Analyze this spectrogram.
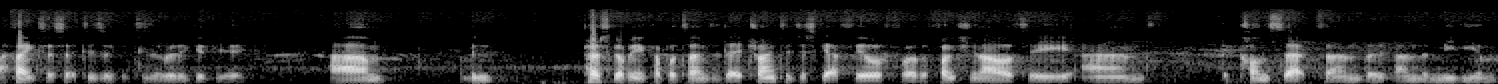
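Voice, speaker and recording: A man speaks fairly quickly in a Scottish accent, with big swings in loudness. Long pauses break up his speech often. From Scotland. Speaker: social media broadcaster. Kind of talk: casual live-stream monologue. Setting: outdoors by a river, live stream. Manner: halting, with frequent repetitions and fillers.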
